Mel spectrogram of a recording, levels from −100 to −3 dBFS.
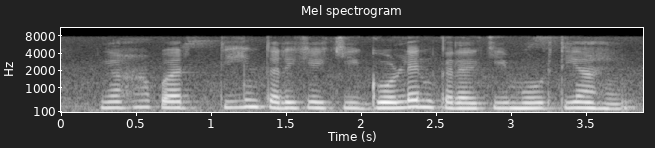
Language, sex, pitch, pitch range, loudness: Hindi, female, 220 Hz, 210-230 Hz, -15 LUFS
